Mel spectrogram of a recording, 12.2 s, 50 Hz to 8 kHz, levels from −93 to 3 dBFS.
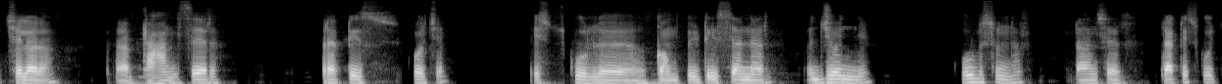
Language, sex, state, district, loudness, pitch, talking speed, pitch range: Bengali, male, West Bengal, Jhargram, -19 LUFS, 110 Hz, 85 wpm, 100-125 Hz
